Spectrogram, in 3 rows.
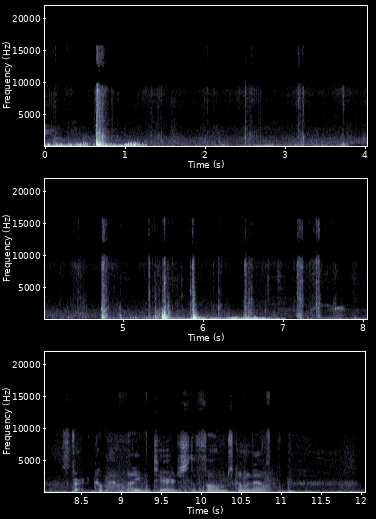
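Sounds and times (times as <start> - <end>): footsteps on asphalt: 0.8 - 8.0.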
